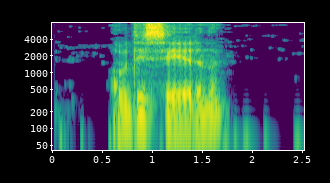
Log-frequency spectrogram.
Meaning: present participle of abdisere
- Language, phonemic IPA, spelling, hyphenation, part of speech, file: Norwegian Bokmål, /abdɪˈseːrən(d)ə/, abdiserende, ab‧di‧se‧ren‧de, verb, NB - Pronunciation of Norwegian Bokmål «abdiserende».ogg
